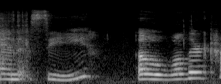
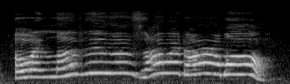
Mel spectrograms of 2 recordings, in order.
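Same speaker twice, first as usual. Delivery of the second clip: very high, shrill, deliberately annoying cutesy voice; 12 semitones higher, 6 dB louder than usual. Speaker showing something to the camera, annoying voice. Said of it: "In my annoying voice".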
